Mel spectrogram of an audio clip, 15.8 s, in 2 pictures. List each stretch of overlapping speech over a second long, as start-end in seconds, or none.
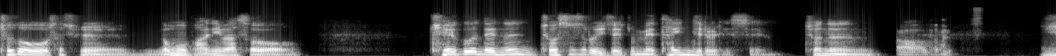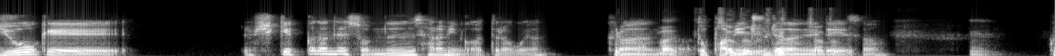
12.8-14.4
